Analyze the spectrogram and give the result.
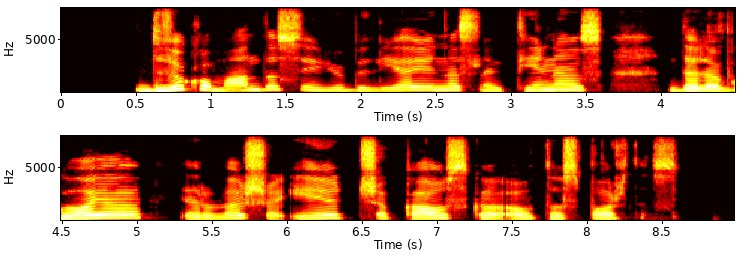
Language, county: Lithuanian, Vilnius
